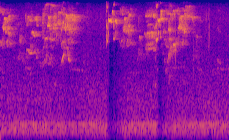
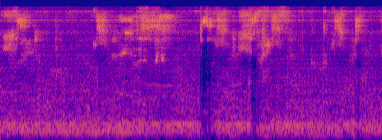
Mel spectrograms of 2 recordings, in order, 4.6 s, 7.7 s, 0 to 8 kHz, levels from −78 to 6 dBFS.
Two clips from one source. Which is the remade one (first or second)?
second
